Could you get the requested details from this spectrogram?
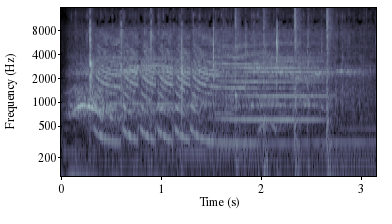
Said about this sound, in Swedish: En applåd och en tuta på det.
